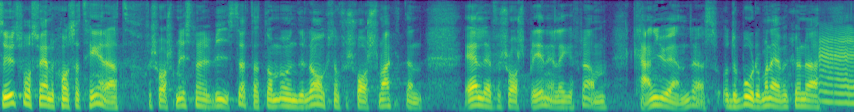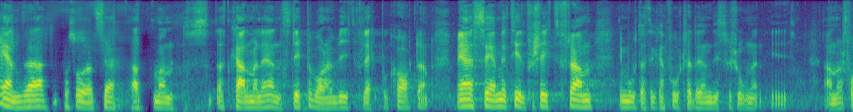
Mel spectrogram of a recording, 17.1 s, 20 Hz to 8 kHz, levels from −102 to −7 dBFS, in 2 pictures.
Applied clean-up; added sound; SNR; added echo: neural mask model Resemble Enhance denoiser.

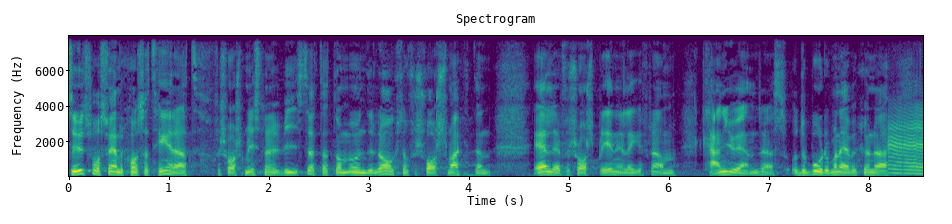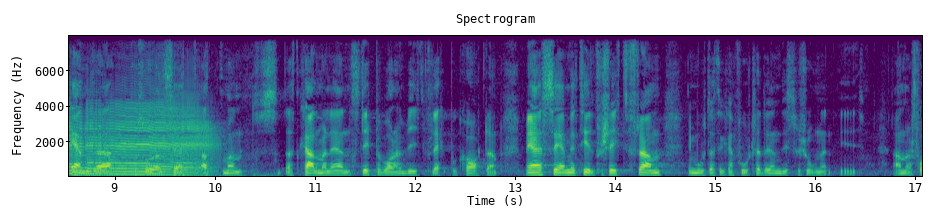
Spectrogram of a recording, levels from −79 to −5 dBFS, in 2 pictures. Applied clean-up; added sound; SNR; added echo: none; Fart; 2 dB; none.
